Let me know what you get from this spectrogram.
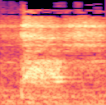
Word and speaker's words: Pfaff: P-F-A-F-F spells Pfaff, pronounced in Thai, Paff.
